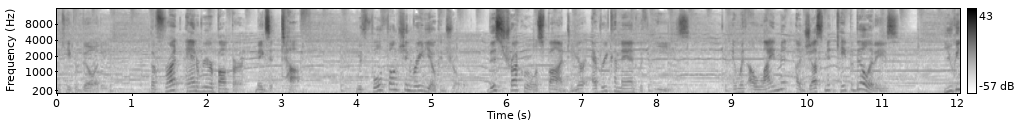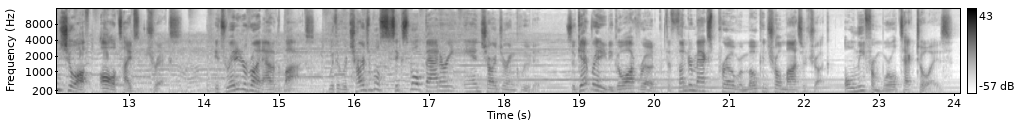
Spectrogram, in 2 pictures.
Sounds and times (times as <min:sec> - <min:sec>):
Speech: 0:00.0 - 0:03.3, 0:04.0 - 0:11.2, 0:11.8 - 0:24.0
Music: 0:00.0 - 0:24.0.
